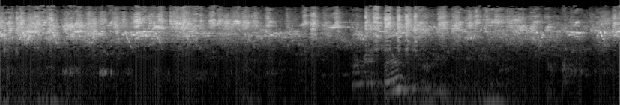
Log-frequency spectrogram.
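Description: A room full of budgerigars chattering and chirping, a dense, continuous warble of quick high chirps.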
